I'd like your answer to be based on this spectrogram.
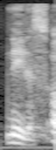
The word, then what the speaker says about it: Cnidus: Jumping down to verse 7, it says, we had several days of slow sailing, and after great difficulty, we finally neared Cnidus. It really is pronounced that way, by the way. You're saying, where's the sea? Cnidus.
